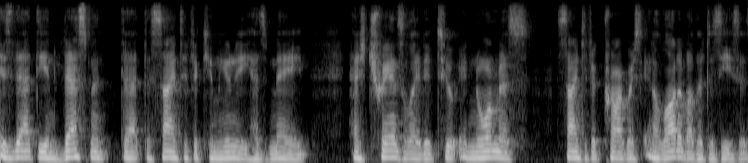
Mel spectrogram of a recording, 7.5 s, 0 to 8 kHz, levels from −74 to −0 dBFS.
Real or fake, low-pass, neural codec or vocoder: real; 7.2 kHz; none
